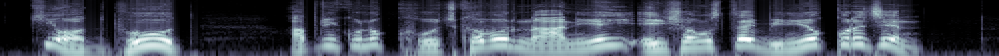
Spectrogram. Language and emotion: Bengali, surprised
